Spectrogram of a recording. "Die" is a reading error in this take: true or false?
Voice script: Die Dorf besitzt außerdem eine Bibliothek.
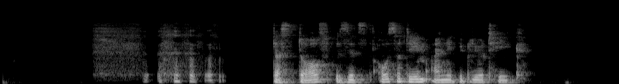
true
